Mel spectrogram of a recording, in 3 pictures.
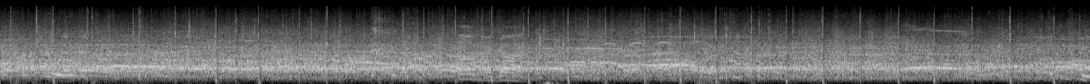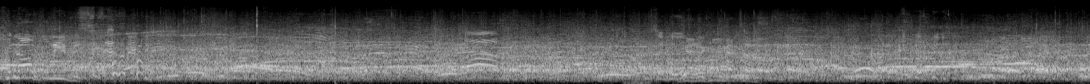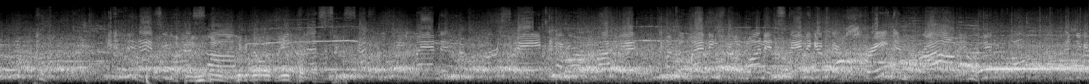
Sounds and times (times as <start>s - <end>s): Cheering: 0.0s - 32.6s.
